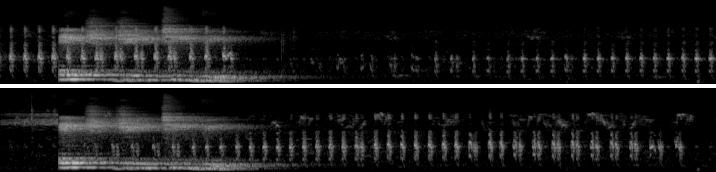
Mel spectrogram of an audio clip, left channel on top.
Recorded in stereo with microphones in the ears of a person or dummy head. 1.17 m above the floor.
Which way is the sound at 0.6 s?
5° right (ahead or behind).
